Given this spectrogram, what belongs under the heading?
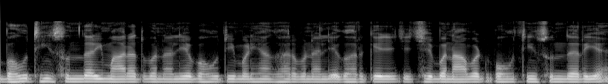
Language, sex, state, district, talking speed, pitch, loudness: Maithili, male, Bihar, Madhepura, 215 wpm, 125 Hz, -15 LUFS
